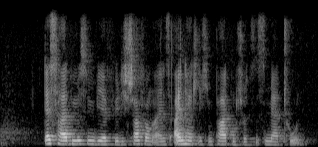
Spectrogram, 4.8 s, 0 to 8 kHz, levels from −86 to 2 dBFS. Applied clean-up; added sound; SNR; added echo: none; none; none; none.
